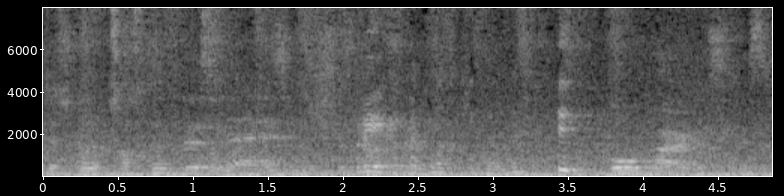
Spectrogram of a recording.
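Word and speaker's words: Auld Hag: Have you been to a Scottish cafe called Old Hag? No. It's spelled AULDHAG.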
